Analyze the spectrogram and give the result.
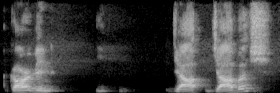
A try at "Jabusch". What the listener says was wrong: It's actually Jabusch. You pronounce it like there's a Y in it, even though there's not.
